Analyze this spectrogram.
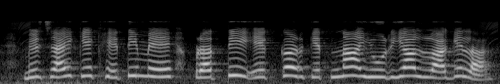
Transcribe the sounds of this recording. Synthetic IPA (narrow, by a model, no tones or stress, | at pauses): miɾt͡ʃaikekʰet̪imẽpɾət̪iekːəɾket̪najuɾijalaɡela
